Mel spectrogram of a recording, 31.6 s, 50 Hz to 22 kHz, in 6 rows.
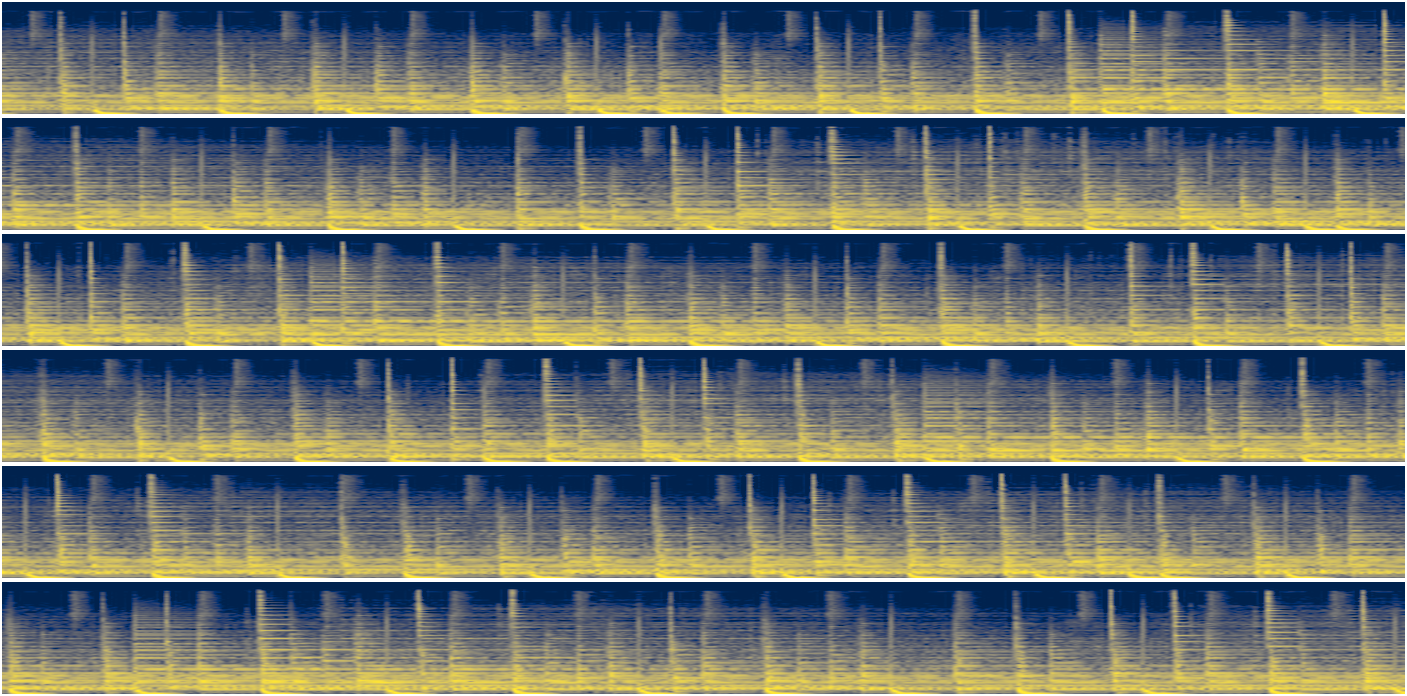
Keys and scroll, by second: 4.5 4, 6.5 2, 7.5 4, 9.4 3, 10.3 ], 13.2 ], 14.1 4, 15.8 2, 22.4 ctrl+z, 24.7 ctrl+z, 24.8 ., 26.8 ctrl+z, 29.8 4.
